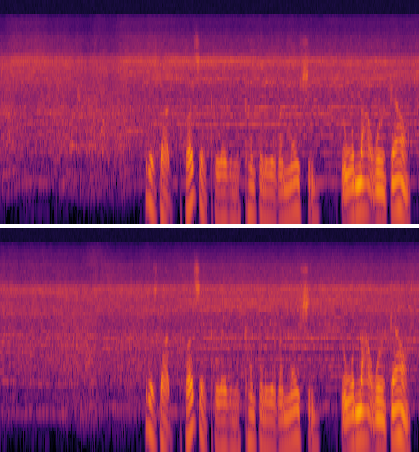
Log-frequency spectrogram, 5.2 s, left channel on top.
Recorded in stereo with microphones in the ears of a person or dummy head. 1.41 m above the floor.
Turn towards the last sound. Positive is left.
turn(degrees=-5)  # may be behind; listen again after turning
